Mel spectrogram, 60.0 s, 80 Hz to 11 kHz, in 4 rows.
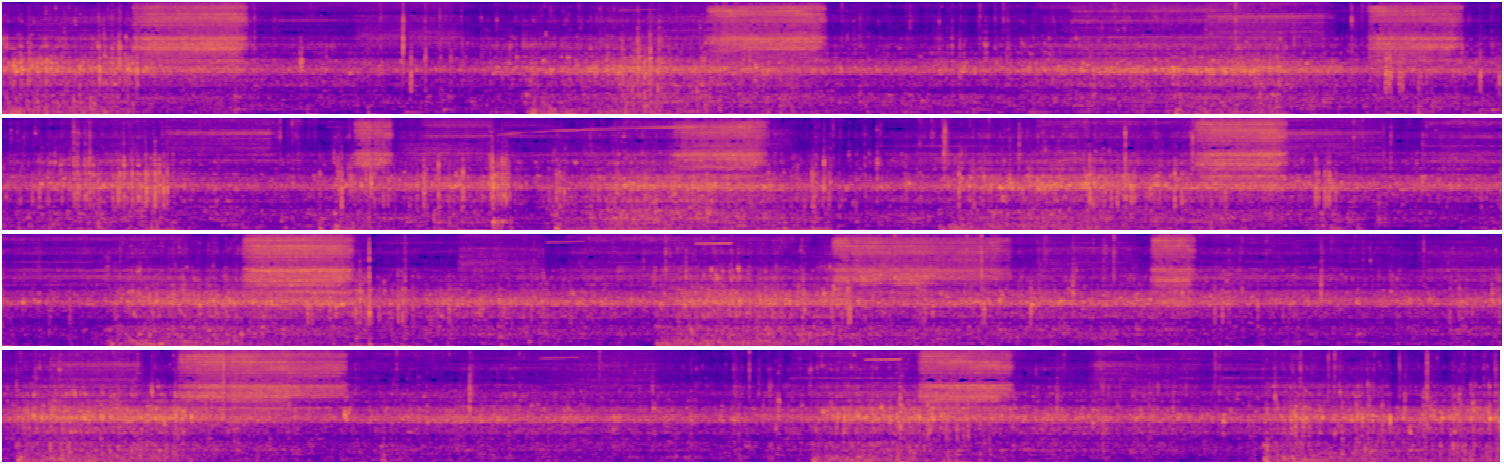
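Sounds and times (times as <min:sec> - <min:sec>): regulator hissing inhales: 0:01.4 - 0:02.5, 0:07.1 - 0:08.3, 0:12.4 - 0:14.6, 0:18.5 - 0:19.6, 0:21.7 - 0:22.8, 0:27.0 - 0:28.7, 0:32.4 - 0:33.6, 0:38.3 - 0:40.1, 0:41.5 - 0:42.1, 0:46.1 - 0:48.6, 0:54.2 - 0:55.1.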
